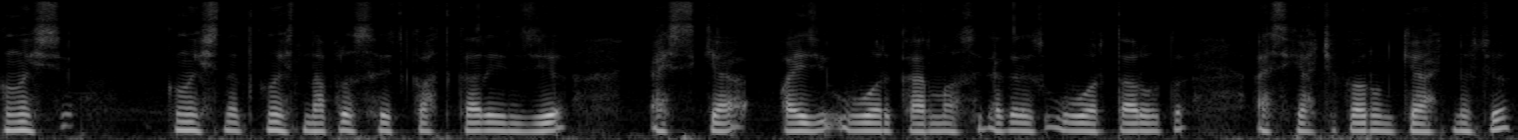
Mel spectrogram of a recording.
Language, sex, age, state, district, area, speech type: Kashmiri, male, 45-60, Jammu and Kashmir, Budgam, rural, spontaneous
